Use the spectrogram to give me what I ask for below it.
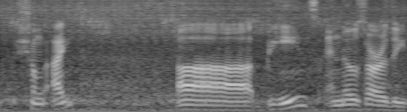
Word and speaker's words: shungite: I always want to say Suge Knight like the rapper. It's shungite, I believe, shungite beads, and those are the darker beads there.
